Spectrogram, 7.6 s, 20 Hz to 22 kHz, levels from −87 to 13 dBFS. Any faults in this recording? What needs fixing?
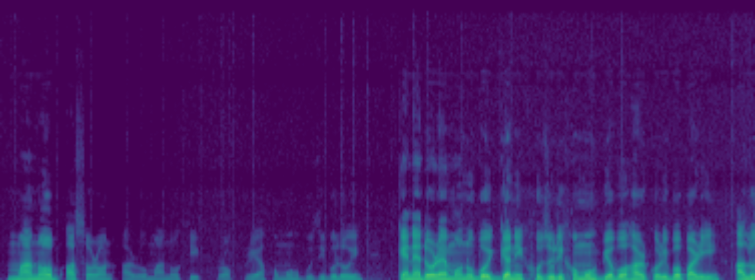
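Automatic gain rising runs from 0.84 s to 4.84 s. The input level falls by about 22 dB, partly because the talker moves away from the microphone around half a second in. The gain control responds by raising its gain by about 7 dB over four seconds. Because the gain is applied to the whole signal, the room noise swells along with the voice, and the background audibly lifts as the speech level recovers. A second change in distance near 3 s is heard as a shift in level as the gain is still climbing. To prevent it, slow or cap the gain control's upward adjustment, or disable it and set a fixed input gain suited to the talker's normal distance.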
